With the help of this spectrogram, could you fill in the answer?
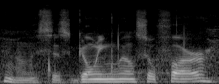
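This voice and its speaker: A man's voice: medium pitch, slow, very noisy, close to an everyday voice. A man playing an awkward, stammering, defensive blind-dater in a radio drama.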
